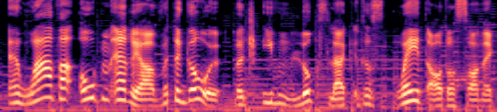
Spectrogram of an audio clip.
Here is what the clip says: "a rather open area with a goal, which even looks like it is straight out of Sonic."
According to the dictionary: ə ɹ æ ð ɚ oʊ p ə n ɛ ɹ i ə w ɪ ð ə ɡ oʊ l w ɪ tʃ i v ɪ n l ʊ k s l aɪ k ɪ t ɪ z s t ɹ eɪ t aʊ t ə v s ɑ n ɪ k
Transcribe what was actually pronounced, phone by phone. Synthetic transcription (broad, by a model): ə w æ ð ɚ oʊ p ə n ɛ ɹ i ə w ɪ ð ə ɡ oʊ l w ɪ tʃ i v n l ʊ k s l aɪ k ɪ t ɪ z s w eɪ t aʊ t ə s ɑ n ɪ k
